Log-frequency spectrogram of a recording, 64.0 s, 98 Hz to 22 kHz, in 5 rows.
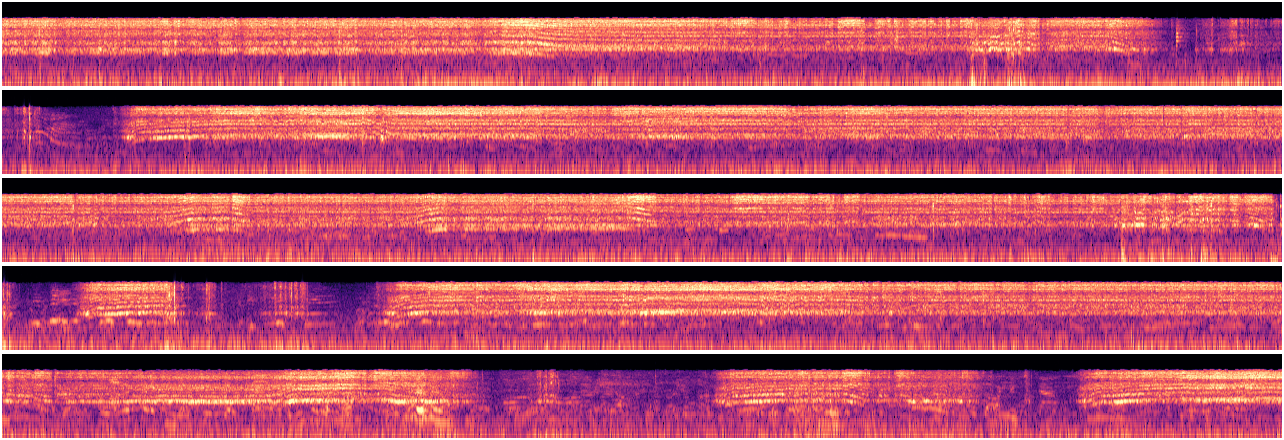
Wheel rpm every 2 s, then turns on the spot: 230, 230, 210, 160, 160, 90, 30, 150, 160, 160, 160, 160, 160, 180, 180, 220, 170, 160, 160, 60, 20, 130, 160, 160, 160, 140, 90, 110, 10, 110, 50, 140.
12-14 40-42 56-58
